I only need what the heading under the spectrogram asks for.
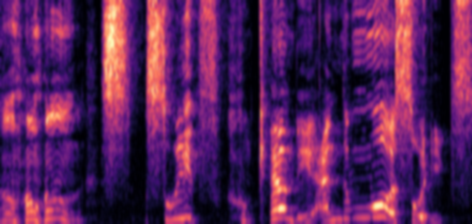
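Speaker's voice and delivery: exaggerated fake French accent, very drawn out and slow. Recounting a friend's impression, the speaker demonstrates it: offensive fake french accent. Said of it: "this is my offensive French accent".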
